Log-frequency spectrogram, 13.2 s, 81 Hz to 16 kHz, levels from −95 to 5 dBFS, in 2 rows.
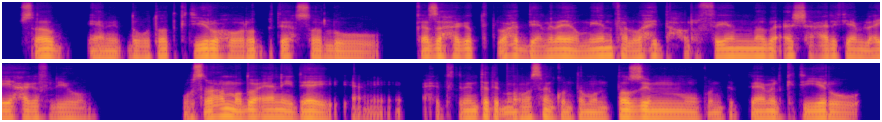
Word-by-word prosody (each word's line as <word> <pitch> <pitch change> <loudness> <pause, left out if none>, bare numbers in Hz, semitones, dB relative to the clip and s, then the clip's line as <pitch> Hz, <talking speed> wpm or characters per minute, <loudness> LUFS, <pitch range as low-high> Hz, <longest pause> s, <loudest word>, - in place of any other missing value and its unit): بسبب 105 -1 +3 0.2
يعني 90 -1 -2
الضغوطات 90 +4 -4
كتير 105 +2 +2
وحوارات 95 0 +1
بتحصل 95 - -2
وكذا 85 +4 -1
حاجة 105 +1 +1
بت - - -12
الواحد 105 -1 0
بيعملها 95 +3 +1
يوميًا، 100 +3 +2
فالواحد 100 +4 -2
حرفيًا 105 +1 -2
ما 105 0 +1
بقاش 110 0 -1
عارف 100 0 -3
يعمل 100 -2 -1
أي 100 +1 +3
حاجة 95 0 -1
في 95 - -13
اليوم. 90 +1 -7 0.7
وبصراحة 100 +4 +2
الموضوع 105 -3 +4
يعني 105 -1 +2
يضايق، 90 -1 +3 0.2
يعني - - -13 0.2
حِتّة 95 - -7
أنت 100 - +2
تبقى 90 +1 -2
مثلًا 95 +2 0
كنت 90 -2 -5
منتظم 95 +2 +2
وكنت 85 -2 -7
بتعمل 95 -1 -1
كتير 95 +1 0
و 85 -2 -3
95 Hz, 170 wpm, -24 LUFS, 90-105 Hz, 0.7 s, الموضوع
